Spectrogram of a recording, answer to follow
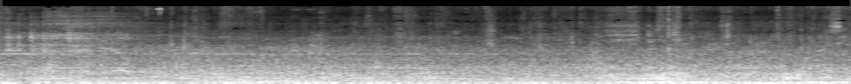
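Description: Outdoor ambience dominated by a low, steady rumble of wind buffeting the microphone, with faint voices of people around.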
